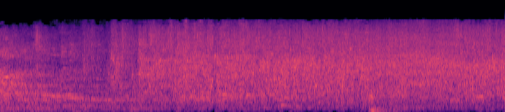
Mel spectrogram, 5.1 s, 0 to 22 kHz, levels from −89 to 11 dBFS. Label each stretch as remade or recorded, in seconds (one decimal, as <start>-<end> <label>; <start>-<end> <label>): 0.0-3.7 recorded; 3.7-4.6 remade; 4.6-5.1 recorded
